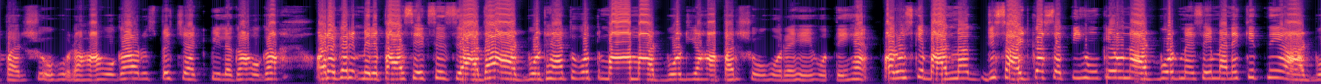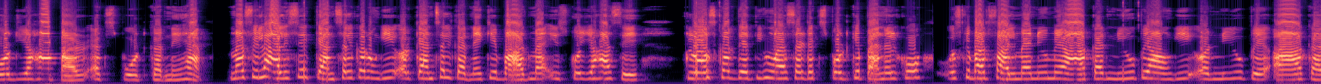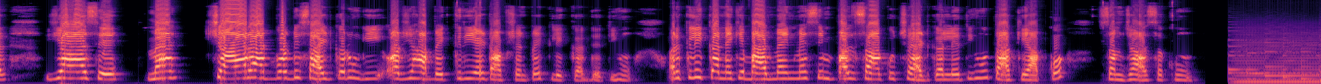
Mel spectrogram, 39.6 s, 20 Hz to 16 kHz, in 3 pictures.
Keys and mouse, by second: 16.3 click, 20.1 click, 24.4 click, 27.7 click, 28.7 4, 31.0 click, 37.3 click.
